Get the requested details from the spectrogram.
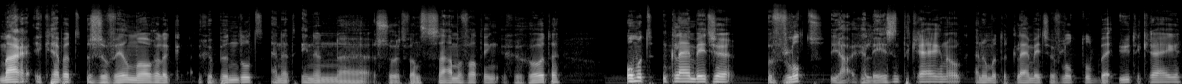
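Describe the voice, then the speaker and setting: A man with an unremarkable speaking voice and a fairly low pitch talks at a moderate pace with lively intonation. The sound is dry and close with no echo. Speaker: podcast host. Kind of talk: podcast episode with scripted narration and phone interview.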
